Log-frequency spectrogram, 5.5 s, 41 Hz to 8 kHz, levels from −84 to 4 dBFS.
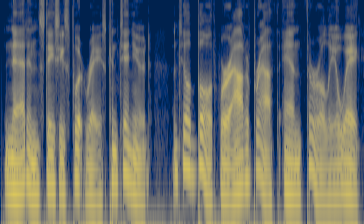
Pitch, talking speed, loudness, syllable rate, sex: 100 Hz, 165 wpm, -19 LUFS, 4.8 syllables/s, male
